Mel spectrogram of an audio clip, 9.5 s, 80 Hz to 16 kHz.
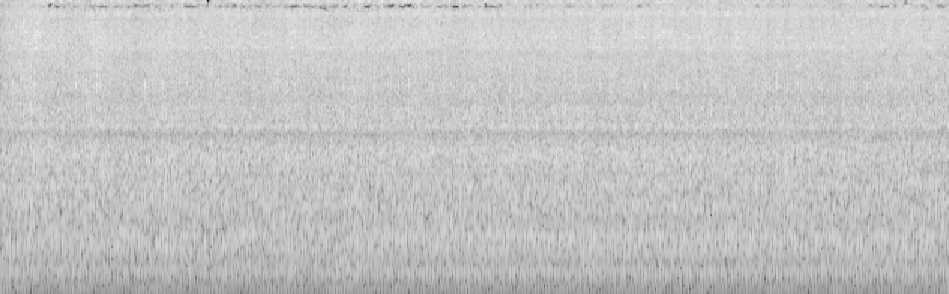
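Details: Craftsman 179cc 22-inch snowblower Powermore engine, fresh gas and Seafoam added, taken off choke: loud rattly engine speed keeps swelling and sagging; surging from clogged carburetor main jet.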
